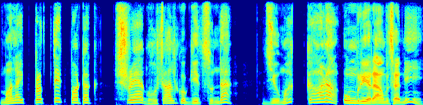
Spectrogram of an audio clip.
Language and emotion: Nepali, happy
